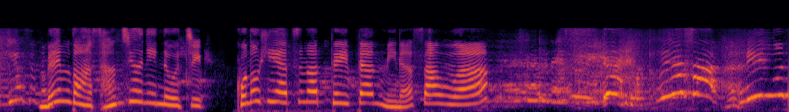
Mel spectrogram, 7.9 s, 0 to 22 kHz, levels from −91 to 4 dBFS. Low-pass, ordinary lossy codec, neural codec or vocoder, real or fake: none; none; codec, 16 kHz, 2 kbps, X-Codec, HuBERT features, trained on balanced general audio; fake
